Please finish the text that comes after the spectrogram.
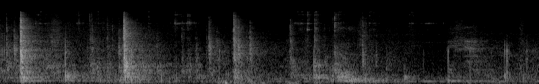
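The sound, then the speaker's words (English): Footsteps of a woman climb five flights of stairs in an apartment building with no elevator in Iran, in a slow, uneven rhythm, each step a sharp knock with a faint echo. A soft background hum persists throughout, with no voices. “She climbs another flight and another, five in all, before we reach her door.”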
